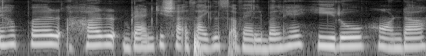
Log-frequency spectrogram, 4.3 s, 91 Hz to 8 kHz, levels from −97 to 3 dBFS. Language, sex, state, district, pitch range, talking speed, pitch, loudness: Hindi, female, Uttar Pradesh, Jyotiba Phule Nagar, 190-225 Hz, 155 wpm, 200 Hz, -18 LUFS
